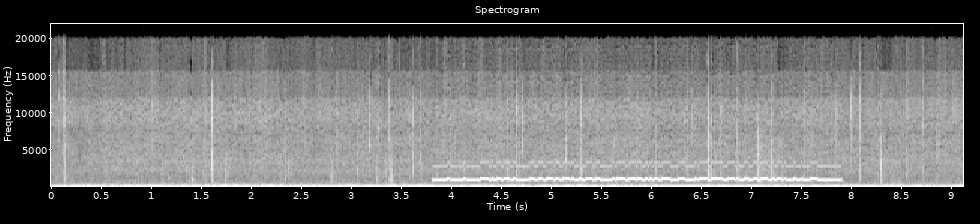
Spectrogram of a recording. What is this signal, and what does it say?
RTTY (45.45 baud, 170 Hz shift), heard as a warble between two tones, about 1010 Hz centre. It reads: I HAVE SOMETHING.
